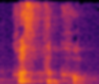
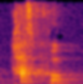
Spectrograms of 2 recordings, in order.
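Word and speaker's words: Costco: 이번 주에도 코스트코, 한국말로는 코스트코, 영어 발음은 카스코, 뒤에 묵음이라서 이거 뭐 미국 사람들이 그거 되게 거스린다고 얘기하더라고요.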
